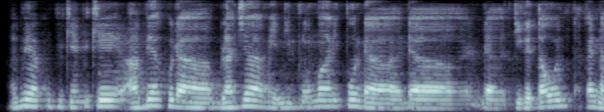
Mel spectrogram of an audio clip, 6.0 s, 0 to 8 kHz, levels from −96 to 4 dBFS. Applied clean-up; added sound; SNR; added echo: neural mask model DeepFilterNet 3.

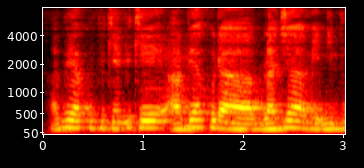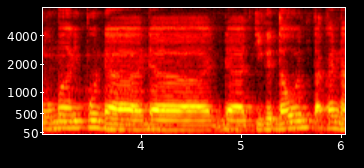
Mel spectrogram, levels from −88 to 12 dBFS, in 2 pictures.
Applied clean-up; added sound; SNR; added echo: neural separator model SepFormer DNS4.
